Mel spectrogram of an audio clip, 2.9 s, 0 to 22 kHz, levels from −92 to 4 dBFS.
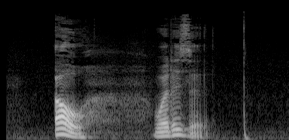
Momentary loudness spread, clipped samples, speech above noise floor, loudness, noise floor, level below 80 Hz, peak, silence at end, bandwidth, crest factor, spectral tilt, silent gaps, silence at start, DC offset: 18 LU; under 0.1%; 31 dB; -22 LUFS; -52 dBFS; -56 dBFS; -4 dBFS; 0.4 s; 14.5 kHz; 20 dB; -7.5 dB/octave; none; 0.55 s; under 0.1%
